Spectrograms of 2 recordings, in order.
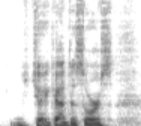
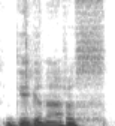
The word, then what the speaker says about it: Giganotosaurus: I always thought it was pronounced Gigantosaurus, but it's Giganotosaurus.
